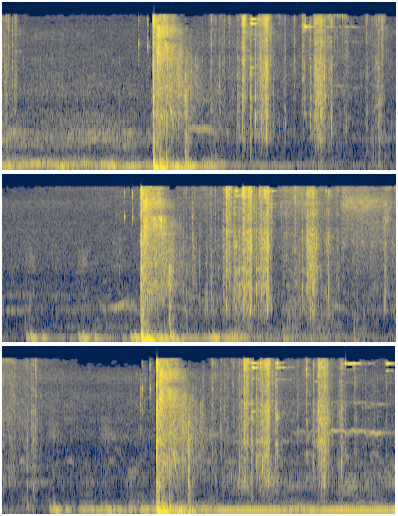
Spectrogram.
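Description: Three loud, sharp sniper rifle shots ring out in Far Cry New Dawn, spaced about four seconds apart, each a sudden crack with a short tail, over a low game background hum.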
